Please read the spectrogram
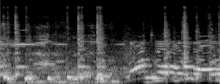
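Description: A group of voices chanting a Sufi dhikr (zikr) together, over frequent sharp percussive strikes.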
